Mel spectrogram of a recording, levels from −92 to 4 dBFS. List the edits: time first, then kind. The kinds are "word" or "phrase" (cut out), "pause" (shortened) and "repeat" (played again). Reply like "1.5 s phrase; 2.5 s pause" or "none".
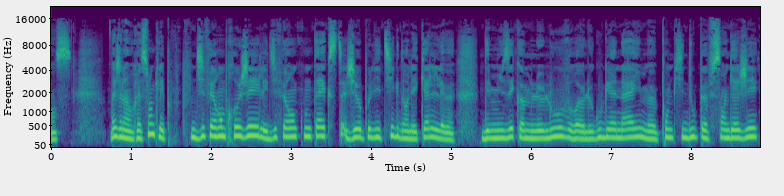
none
